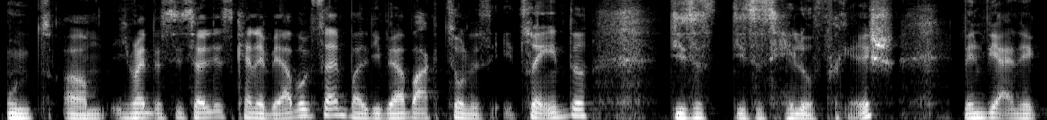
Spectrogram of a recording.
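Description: A man's voice: fairly low pitch, moderate pace, dry recording, clean studio sound. A man co-hosting a casual podcast, talking in a colloquial, rambling, slightly grumbling way. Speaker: podcast co-host.

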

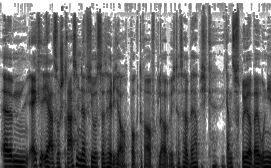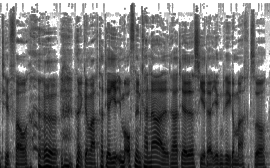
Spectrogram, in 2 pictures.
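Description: Casual, halting man hosting a podcast. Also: on the low side, vocal fry. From Germany. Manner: hesitant, repeats himself while searching for words. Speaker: podcast host. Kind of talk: casual chat.

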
